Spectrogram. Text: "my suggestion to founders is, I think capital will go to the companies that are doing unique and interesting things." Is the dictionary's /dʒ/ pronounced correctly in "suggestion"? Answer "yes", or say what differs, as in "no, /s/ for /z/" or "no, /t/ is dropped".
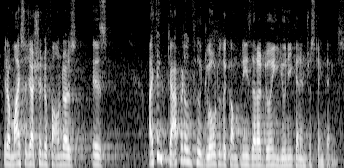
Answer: yes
